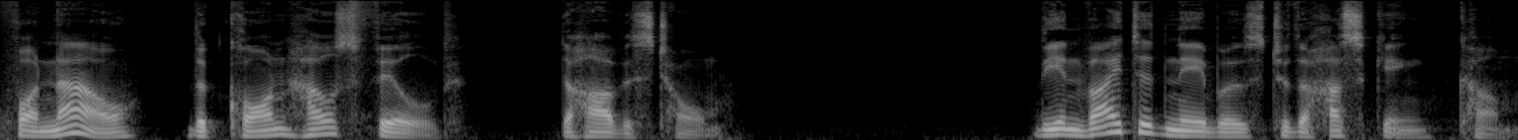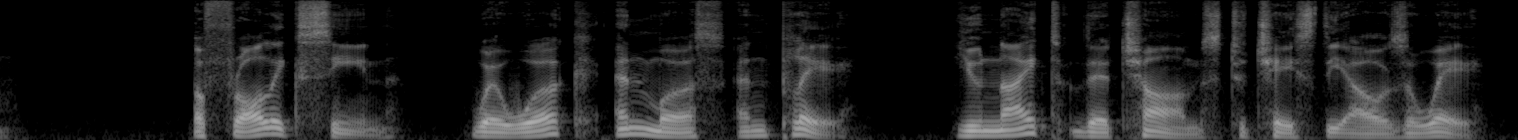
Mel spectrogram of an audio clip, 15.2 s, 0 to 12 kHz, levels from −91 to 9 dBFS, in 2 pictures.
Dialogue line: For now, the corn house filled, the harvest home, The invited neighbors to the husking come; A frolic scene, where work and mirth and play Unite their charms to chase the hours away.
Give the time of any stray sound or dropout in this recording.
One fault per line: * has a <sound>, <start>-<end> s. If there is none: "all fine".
all fine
